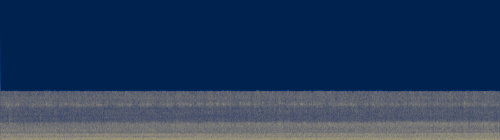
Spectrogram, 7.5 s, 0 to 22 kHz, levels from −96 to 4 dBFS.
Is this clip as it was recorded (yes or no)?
yes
